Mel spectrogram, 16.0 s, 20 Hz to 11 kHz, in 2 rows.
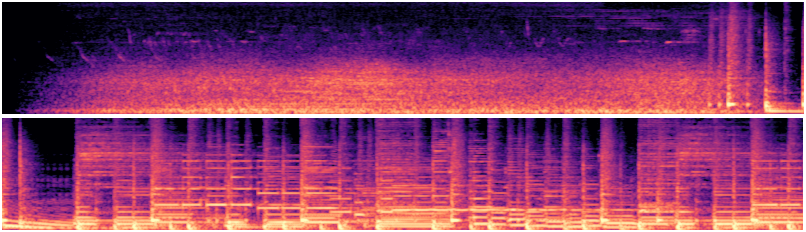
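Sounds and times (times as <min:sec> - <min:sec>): vehicles rumbling over bridge: 0:00.2 - 0:07.6.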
